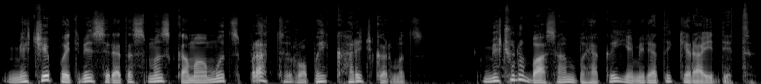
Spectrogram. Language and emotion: Kashmiri, sad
